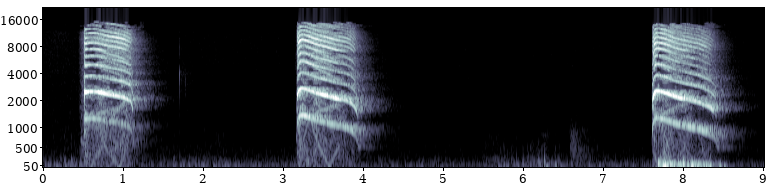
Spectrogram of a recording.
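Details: Roe deer call, played back, a different sound from the fawn's contact call and carrying another meaning: three sharp, high cries with bending overtones, spaced about three to four seconds apart, near silence between them.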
